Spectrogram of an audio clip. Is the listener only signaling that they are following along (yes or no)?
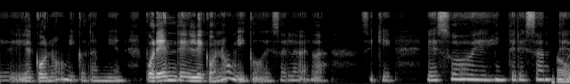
no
